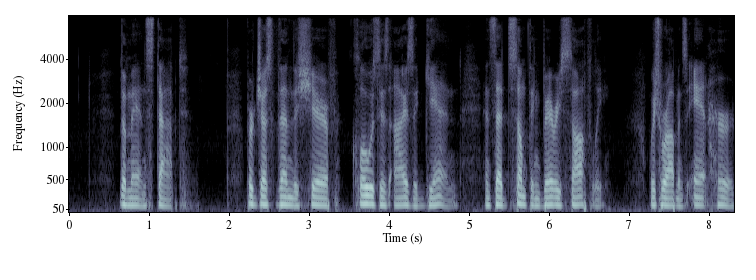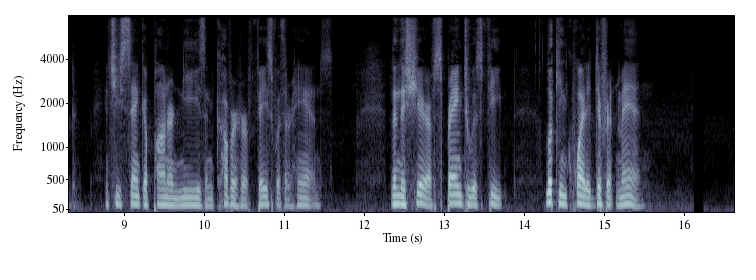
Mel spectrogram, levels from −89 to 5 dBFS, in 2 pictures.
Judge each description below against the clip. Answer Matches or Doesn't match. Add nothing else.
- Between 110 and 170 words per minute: Matches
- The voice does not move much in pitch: Matches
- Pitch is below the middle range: Matches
